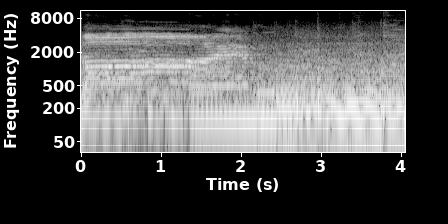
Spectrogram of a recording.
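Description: Two male voices hold a long sung note in harmony over an electric bass and a strummed acoustic guitar; the voices stop about two seconds in while the bass and guitar carry on.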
